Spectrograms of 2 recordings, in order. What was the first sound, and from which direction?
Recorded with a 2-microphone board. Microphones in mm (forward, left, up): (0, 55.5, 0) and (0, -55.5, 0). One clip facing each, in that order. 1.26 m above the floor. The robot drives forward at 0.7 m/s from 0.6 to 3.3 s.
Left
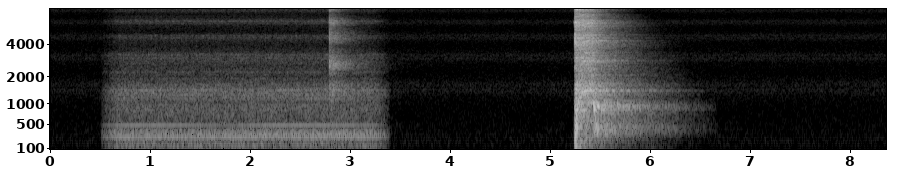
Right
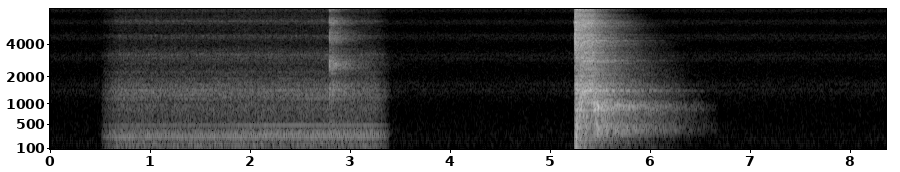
A finger snap, 50° right (ahead or behind).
